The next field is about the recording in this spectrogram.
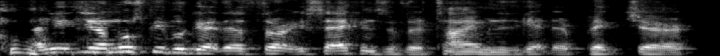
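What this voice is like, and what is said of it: Scottish accent. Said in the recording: “are you Scottish? And I went, yeah. ... my accent.”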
